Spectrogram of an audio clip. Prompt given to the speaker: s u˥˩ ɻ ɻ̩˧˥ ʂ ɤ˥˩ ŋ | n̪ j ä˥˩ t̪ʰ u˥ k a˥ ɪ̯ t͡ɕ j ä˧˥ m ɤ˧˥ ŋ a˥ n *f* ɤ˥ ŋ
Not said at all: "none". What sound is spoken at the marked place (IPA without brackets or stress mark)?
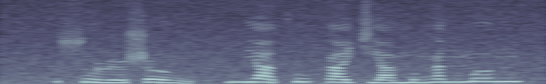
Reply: m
